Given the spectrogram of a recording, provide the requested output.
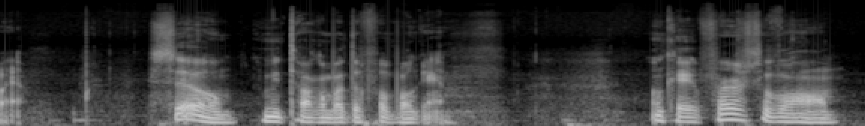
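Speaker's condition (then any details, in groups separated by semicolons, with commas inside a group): Cerebral palsy; wheelchair user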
